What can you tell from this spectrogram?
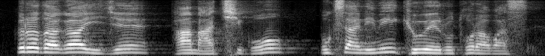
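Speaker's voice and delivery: usual speaking voice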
